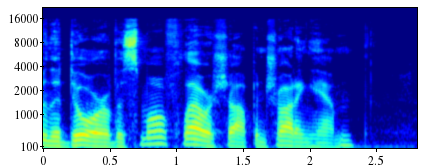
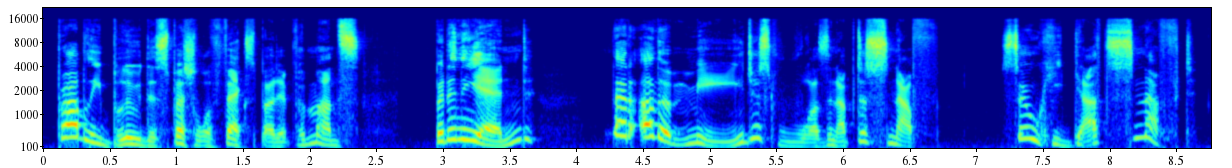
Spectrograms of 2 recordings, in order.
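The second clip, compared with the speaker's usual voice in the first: smug trickster; 4 semitones higher than usual. Acted. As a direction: gloat like a cheeky chaos spirit. Discord boasting smugly.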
